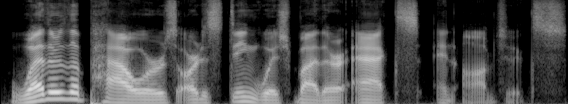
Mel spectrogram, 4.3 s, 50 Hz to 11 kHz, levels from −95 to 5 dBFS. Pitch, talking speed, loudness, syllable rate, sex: 120 Hz, 140 wpm, -20 LUFS, 4.3 syllables/s, male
